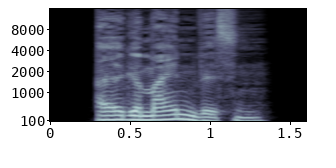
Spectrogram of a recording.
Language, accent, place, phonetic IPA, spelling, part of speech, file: German, Germany, Berlin, [alɡəˈmaɪ̯nˌvɪsn̩], Allgemeinwissen, noun, De-Allgemeinwissen.ogg
- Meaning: general knowledge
